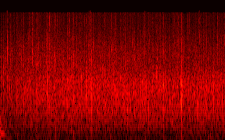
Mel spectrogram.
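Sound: audience applause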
